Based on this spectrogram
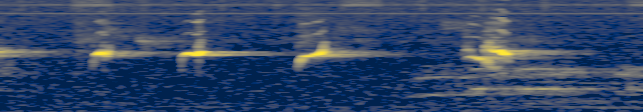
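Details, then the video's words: Cucak ijo, or greater green leafbird, giving four clear, high whistled notes spaced about half a second apart, each sharply accented, with a faint lower tone underneath near the end. "SUARA BURUNG CUCAK IJO GACOR , TELER"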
